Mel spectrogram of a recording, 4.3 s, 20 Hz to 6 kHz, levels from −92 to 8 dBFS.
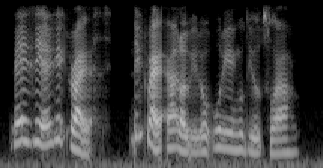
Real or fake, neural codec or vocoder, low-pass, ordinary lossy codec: fake; autoencoder, 22.05 kHz, a latent of 192 numbers a frame, VITS, trained on many speakers; 5.4 kHz; none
